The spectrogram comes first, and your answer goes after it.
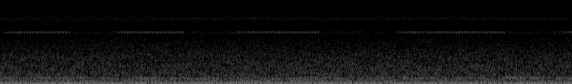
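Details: Crickets calling in a forest high on a mountain: repeated short trills lasting under a second, separated by brief gaps, above an unbroken high-pitched insect drone and a soft roar of wind in the trees.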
